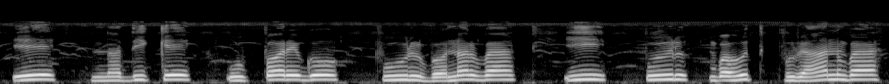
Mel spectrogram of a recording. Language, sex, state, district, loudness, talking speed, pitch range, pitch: Bhojpuri, male, Uttar Pradesh, Deoria, -12 LUFS, 90 wpm, 190-220 Hz, 210 Hz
